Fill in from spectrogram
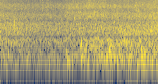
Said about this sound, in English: The weather is cool, but not too cold. And there is a steady headwind on the bow of the boat as it skims across the sea.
